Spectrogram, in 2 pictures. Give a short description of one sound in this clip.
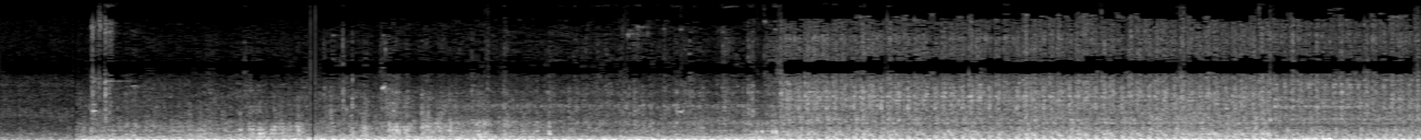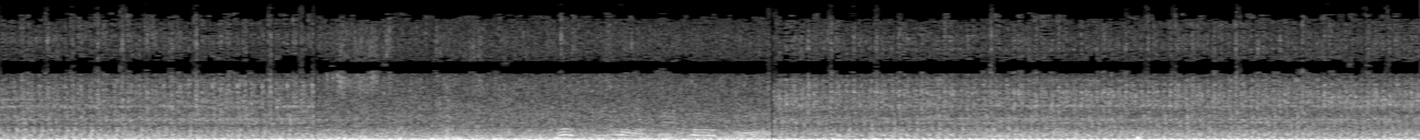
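A tractor engine chugs loudly and steadily up close.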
